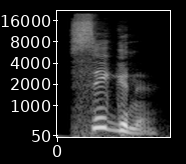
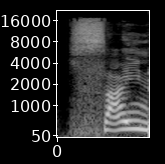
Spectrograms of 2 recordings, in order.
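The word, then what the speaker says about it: sign: साइलेंट रहेगा। जैसे यहां पे वर्ड्स में देखिए एस आई जी एन इसको क्या पढ़ेंगे? सिग्न आप पढ़ते होंगे सिग्न या साइग्न पढ़ते होंगे।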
